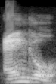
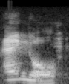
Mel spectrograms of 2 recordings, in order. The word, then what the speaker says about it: Angle: That's right, Angle Remora, not Angel, but Angle.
